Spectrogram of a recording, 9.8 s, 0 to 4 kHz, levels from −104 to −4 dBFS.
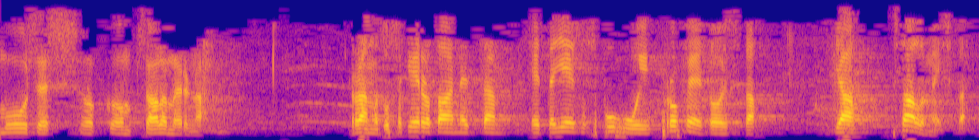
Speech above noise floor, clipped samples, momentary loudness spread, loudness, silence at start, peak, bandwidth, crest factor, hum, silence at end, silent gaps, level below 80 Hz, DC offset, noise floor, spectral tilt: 26 dB; under 0.1%; 14 LU; -19 LUFS; 0 s; 0 dBFS; 4 kHz; 20 dB; none; 0 s; none; -76 dBFS; under 0.1%; -45 dBFS; -7 dB/octave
